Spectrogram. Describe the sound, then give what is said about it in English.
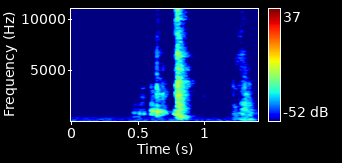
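Quiet sipping of water: a couple of brief wet slurping bursts with a soft swallow, separated by short pauses, with no talking. “let me take a quick sip of water.”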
